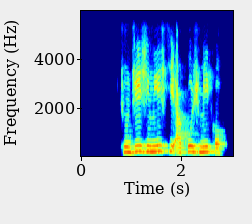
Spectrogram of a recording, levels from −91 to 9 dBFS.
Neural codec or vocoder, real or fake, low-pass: codec, 44.1 kHz, 7.8 kbps, Pupu-Codec; fake; 5.4 kHz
